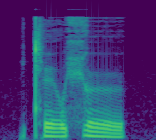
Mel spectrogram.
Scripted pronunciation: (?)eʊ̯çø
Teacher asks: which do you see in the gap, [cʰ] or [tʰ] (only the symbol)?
cʰ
